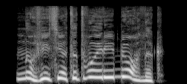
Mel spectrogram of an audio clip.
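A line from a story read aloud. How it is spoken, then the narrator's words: Sobbing. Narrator (Russian): рыдала Инна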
